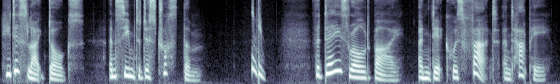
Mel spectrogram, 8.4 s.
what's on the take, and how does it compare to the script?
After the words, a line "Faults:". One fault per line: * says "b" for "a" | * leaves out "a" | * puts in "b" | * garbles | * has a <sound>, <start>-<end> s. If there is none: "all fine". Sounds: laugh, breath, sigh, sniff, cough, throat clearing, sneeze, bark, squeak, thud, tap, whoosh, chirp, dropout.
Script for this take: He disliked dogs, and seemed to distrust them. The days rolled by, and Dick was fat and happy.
He disliked dogs, and seemed to distrust them. The days rolled by, and Dick was fat and happy.
Faults:
* has a chirp, 3.8-4.0 s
